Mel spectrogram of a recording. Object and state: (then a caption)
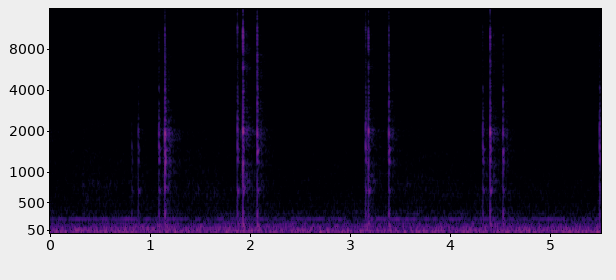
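Plastic tumbler cup. A tall, clear, hollow printed plastic tumbler is tapped by long nails fitted with plastic clips. Each tap gives a short, dry click with a ring near 2 kHz and bright edges, arriving in pairs and small clusters over a steady low background rumble.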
